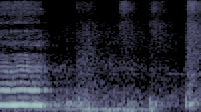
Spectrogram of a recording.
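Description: A woman humming a little fanfare tune ("dun dun na, dun dun dun") and holding its last note, which ends about half a second in. After that there is quiet room sound.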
